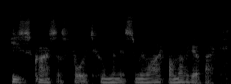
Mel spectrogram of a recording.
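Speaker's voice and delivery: normal talking voice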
